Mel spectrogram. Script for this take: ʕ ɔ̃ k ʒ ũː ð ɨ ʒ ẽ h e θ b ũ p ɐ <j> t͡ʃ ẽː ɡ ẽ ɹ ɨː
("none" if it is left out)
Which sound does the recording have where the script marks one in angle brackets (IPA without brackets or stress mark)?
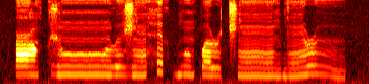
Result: ɹ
